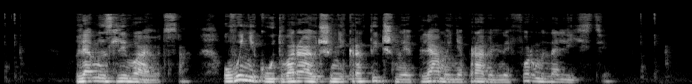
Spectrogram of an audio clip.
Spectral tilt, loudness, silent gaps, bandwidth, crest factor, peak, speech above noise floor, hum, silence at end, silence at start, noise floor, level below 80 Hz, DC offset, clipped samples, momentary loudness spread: -5 dB/octave; -17 LUFS; none; 11.5 kHz; 16 dB; -2 dBFS; 47 dB; none; 0.8 s; 0.75 s; -64 dBFS; -54 dBFS; under 0.1%; under 0.1%; 15 LU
